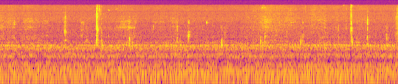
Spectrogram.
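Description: Steady low hum inside a car cabin, with a few faint clicks from someone chewing a mouthful of chicken stew.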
